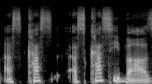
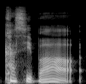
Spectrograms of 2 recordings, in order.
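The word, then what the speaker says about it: Ascacíbar: Und wenn man ihn jetzt deutsch ausspricht, müsste man Askasibar sagen. Er selber hat sich aber mal bei Hertha TV mit Kassibar ausgesprochen, wenn ich das richtig verstanden habe.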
